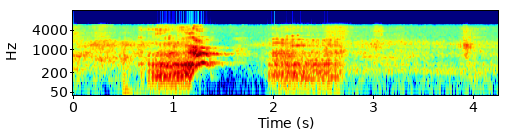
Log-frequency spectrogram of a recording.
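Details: Two Rottweilers, Crosby and Polly, playing together on New Year's Day: a loud, rough growl swells for about a second, then a second shorter growl follows before things go quiet.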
